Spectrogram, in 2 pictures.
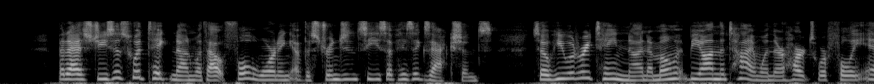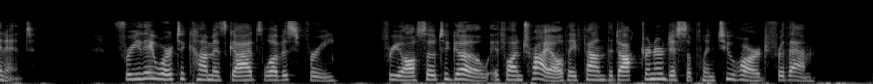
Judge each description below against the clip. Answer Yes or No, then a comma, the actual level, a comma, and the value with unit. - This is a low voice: No, high, 215 Hz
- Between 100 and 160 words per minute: No, fast, 205 wpm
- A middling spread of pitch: Yes, average, 3.6 semitones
